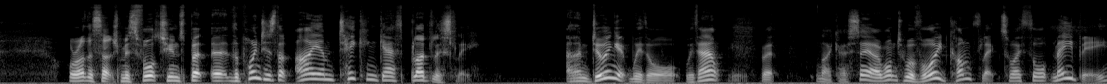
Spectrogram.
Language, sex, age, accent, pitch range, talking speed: English, male, 40-59, British, 150-230 Hz, 195 wpm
